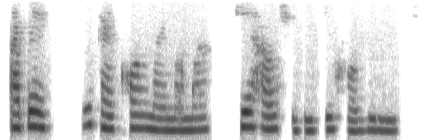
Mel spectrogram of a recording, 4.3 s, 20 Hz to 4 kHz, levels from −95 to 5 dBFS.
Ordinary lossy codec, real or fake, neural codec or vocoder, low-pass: Opus, 16 kbps; real; none; 3.6 kHz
